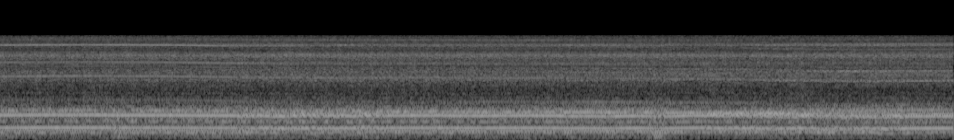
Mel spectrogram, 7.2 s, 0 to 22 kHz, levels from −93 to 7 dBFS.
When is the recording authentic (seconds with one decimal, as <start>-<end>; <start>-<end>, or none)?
0.0-1.8; 2.9-5.3; 6.8-7.2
